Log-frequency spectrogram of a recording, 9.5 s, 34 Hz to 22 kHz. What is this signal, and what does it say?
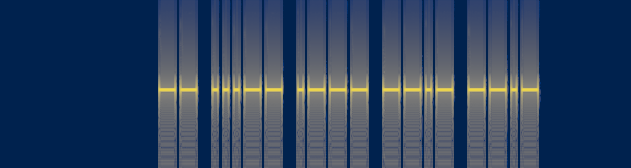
Morse code, heard as a keyed tone, about 15 wpm, 700 Hz. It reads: M3JQQ
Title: DXCC-100 Call Signs - 5 Characters - Repeated 3x - 15wpm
